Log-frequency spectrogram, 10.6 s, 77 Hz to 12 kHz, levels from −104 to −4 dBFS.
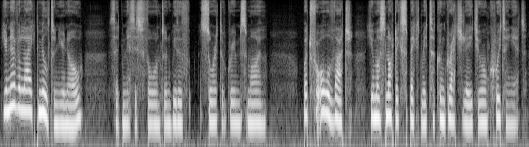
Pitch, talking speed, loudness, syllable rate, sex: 195 Hz, 170 wpm, -19 LUFS, 4.7 syllables/s, female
